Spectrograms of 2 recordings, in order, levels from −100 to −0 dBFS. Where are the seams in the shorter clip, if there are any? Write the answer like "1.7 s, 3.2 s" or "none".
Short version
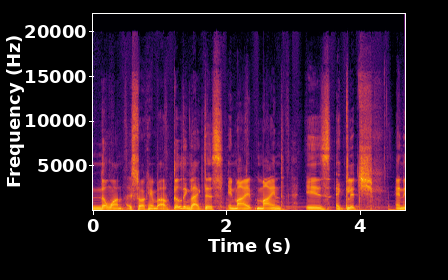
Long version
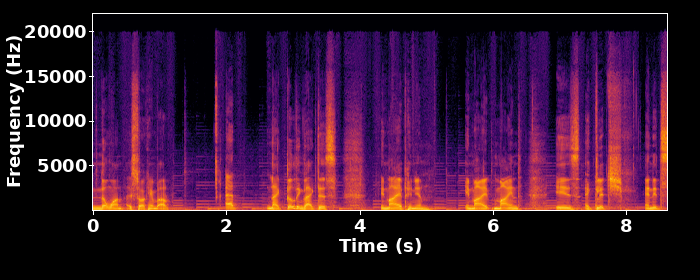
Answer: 1.2 s, 1.9 s, 3.0 s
